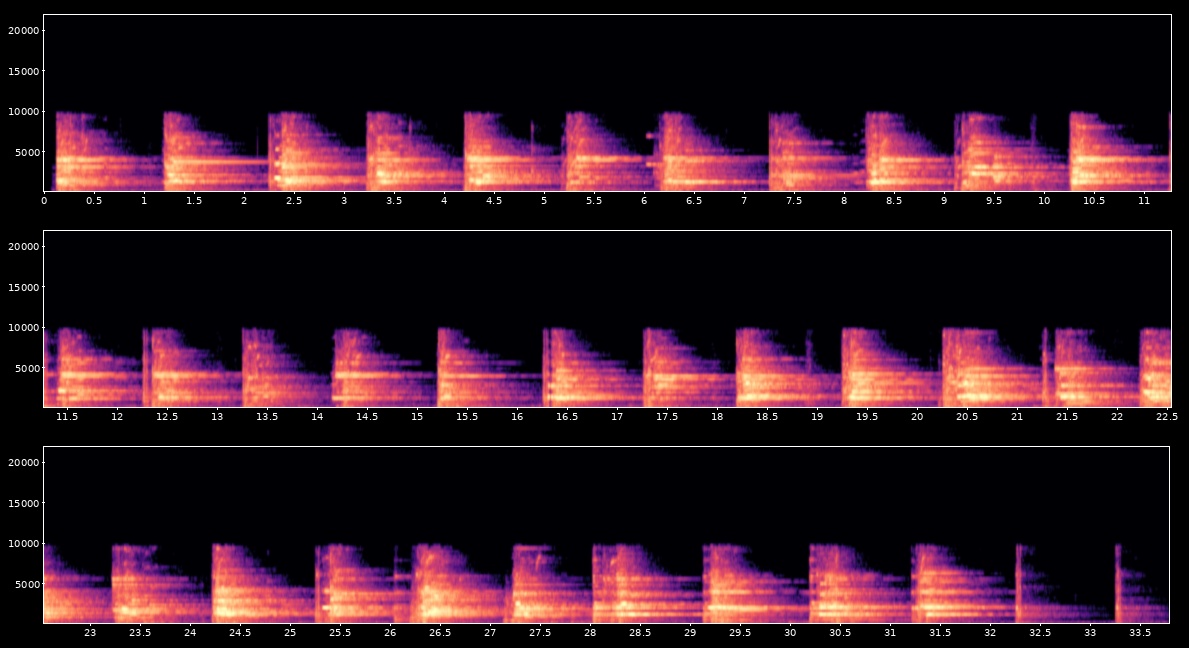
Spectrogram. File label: quartz orch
